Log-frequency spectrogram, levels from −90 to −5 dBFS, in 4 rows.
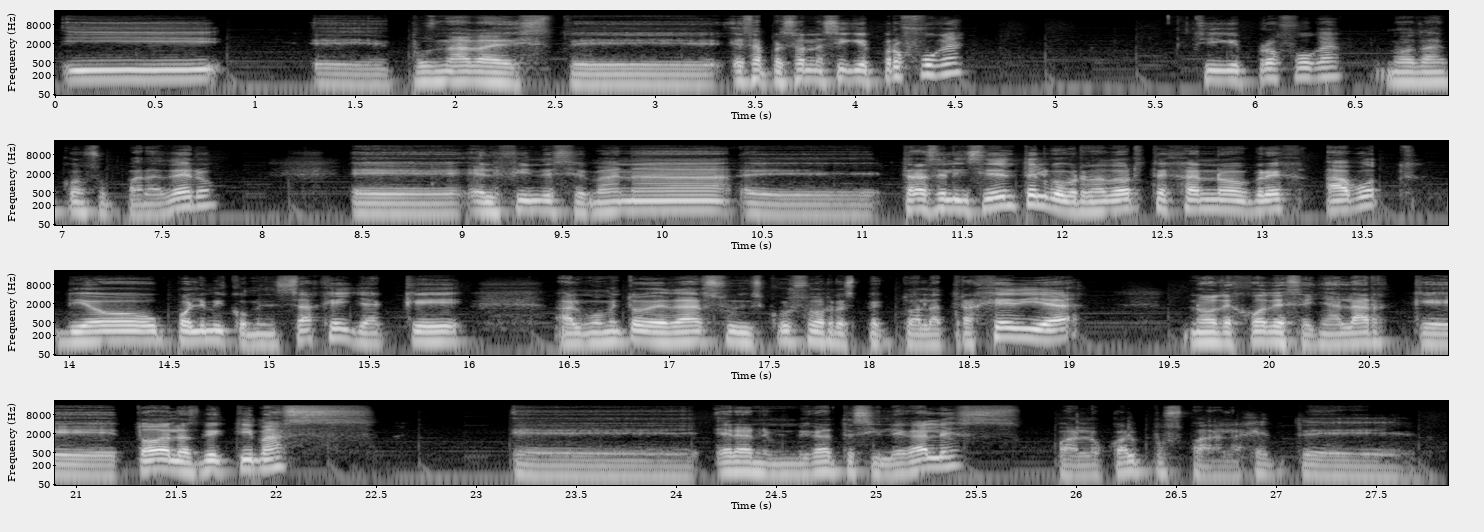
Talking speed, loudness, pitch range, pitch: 140 wpm, -23 LUFS, 105-140 Hz, 125 Hz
